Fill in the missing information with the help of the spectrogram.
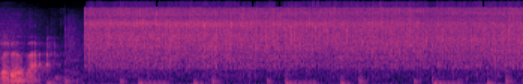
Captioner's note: sizzling sound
